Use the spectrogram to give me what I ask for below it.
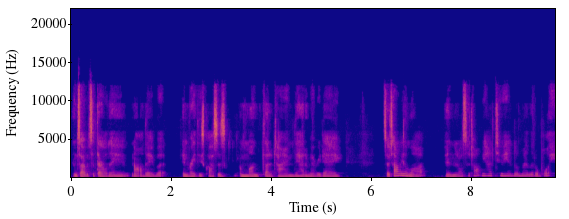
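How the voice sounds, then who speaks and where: A woman with a heavily gravelly, husky voice and a dark, mellow tone. She speaks as a podcast guest in casual conversation, telling candid stories in an animated way. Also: mid-range voice, a little fast. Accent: American. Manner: candid, animated storytelling with laughs.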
